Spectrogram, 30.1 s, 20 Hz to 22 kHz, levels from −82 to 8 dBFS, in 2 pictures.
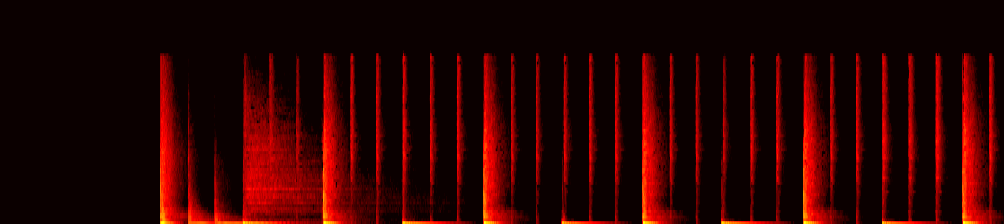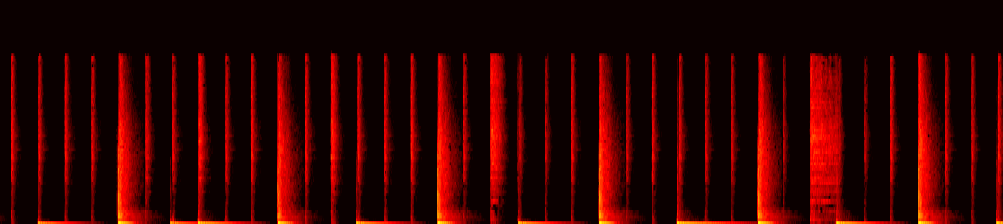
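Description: No technical faults are audible.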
